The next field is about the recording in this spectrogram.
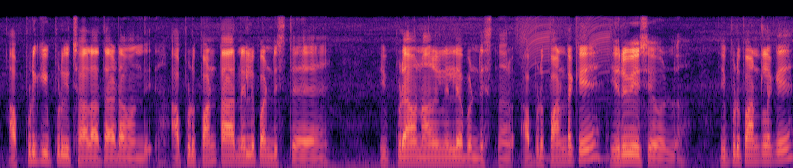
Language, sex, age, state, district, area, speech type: Telugu, male, 30-45, Andhra Pradesh, Bapatla, urban, spontaneous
